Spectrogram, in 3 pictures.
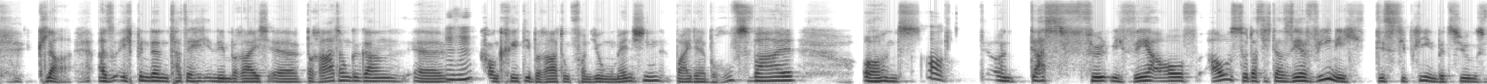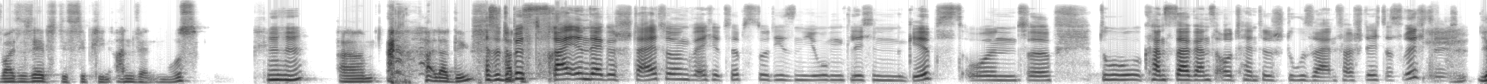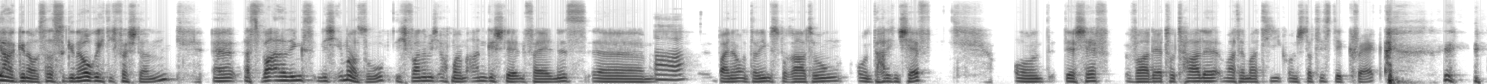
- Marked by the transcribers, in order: other background noise; giggle; laugh
- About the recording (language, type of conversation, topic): German, podcast, Wie findest du die Balance zwischen Disziplin und Freiheit?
